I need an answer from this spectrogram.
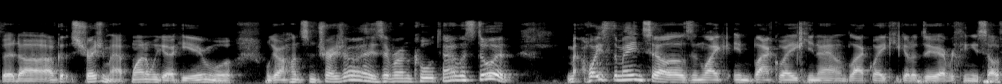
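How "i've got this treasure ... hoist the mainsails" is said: cheerful, friendly put-on German accent, sing-song. Retelling what the captain says while sailing around, friendly German accent. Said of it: "He's saying this all in a really friendly German voice".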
